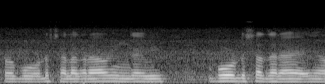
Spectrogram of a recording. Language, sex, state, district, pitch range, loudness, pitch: Hindi, male, Uttar Pradesh, Shamli, 130-135 Hz, -17 LUFS, 135 Hz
